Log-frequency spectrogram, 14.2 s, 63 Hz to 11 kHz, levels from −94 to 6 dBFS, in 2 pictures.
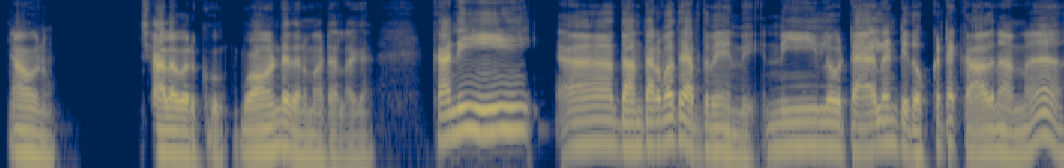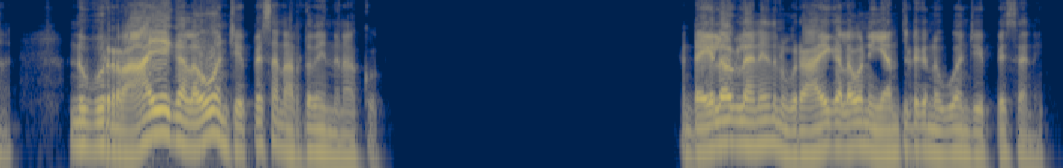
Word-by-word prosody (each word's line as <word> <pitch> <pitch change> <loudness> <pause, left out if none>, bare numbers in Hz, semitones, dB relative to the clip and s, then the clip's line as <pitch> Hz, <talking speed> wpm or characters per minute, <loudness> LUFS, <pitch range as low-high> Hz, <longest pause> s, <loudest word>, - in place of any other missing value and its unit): అవును. 100 -4 -3 0.7
చాలా 105 0 +4
వరకు 100 - -5 0.2
బావుండేదన్నమాట 100 -5 -1
అలాగా. 85 +1 -10 0.4
కానీ 180 +7 +3 0.7
ఆహ్, 140 +1 +1
దాని 125 +1 +1
తర్వాతే 150 +4 +1
అర్థమైంది. 105 -7 -5 0.2
నీలో 130 +1 -3
టాలెంట్ 125 +4 +1
ఇదొక్కటే 105 +8 -3
కాదు 100 +1 +1
నాన్న, 95 +1 -4 0.8
నువ్వు 130 0 -1 0.2
రాయగలవు 160 - +6
అని 135 -6 -6
చెప్పేసని 120 -2 -3
అర్థమైంది 100 -3 -5
నాకు. 85 - -13 2.1
డైలాగులనేది 135 +4 +4
నువ్వు 100 -1 -3
రాయగలవు 120 +4 +3
నీ - - 0
అంతటికి 115 +2 -5
నువ్వు 100 +2 -4
అని 100 - -9
జెప్పేసని. 95 -3 -8
115 Hz, 125 wpm, -24 LUFS, 100-135 Hz, 2.1 s, రాయగలవు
